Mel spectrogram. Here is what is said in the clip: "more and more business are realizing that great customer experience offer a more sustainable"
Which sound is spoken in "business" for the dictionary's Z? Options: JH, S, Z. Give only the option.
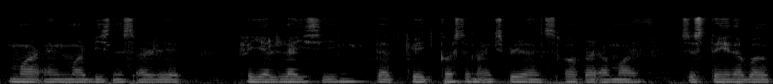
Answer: S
